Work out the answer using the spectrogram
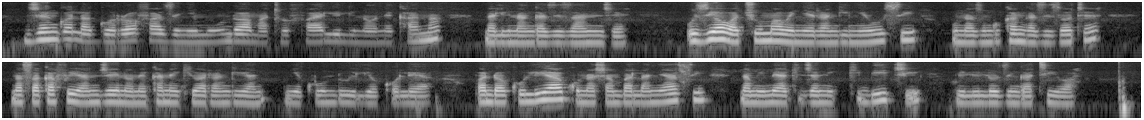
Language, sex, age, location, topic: Swahili, female, 18-24, Mombasa, education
